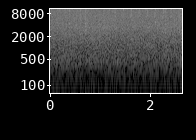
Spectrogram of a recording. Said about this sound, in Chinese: 细雨落下，湖面荡起层层涟漪。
